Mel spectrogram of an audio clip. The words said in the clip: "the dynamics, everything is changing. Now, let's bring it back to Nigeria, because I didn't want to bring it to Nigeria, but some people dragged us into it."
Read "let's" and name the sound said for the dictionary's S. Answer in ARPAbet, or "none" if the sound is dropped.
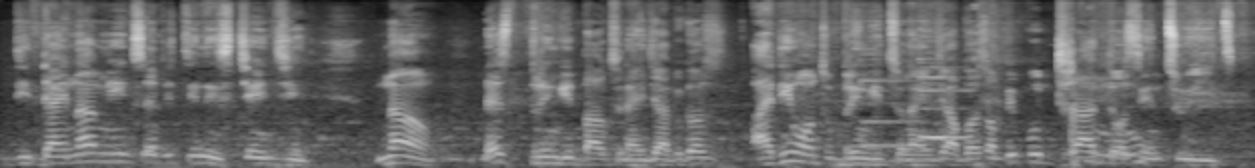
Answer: S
